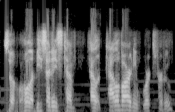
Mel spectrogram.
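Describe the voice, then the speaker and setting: A man's voice: medium pitch, brisk, a bit bright, breathy edge, faint music behind, rough recording. A man talking casually as a player in a tabletop role-playing game.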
